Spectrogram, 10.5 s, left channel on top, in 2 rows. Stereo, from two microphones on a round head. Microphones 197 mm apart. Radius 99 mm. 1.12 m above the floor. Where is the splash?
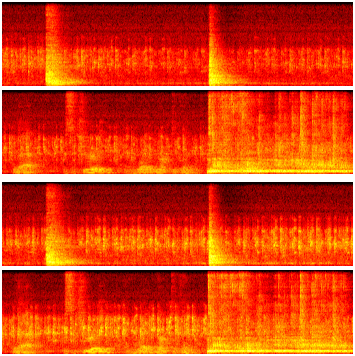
45° right (ahead or behind), 1.9 m.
